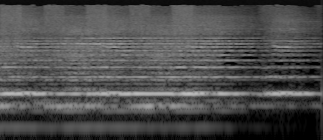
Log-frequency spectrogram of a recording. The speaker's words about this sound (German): Okay. So ein Furzgeräusch danach.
